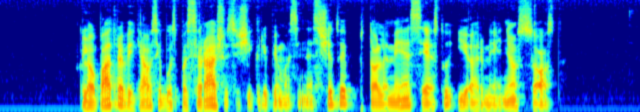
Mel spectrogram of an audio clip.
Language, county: Lithuanian, Vilnius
